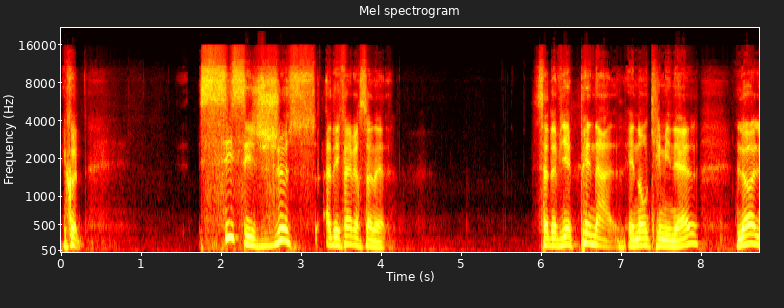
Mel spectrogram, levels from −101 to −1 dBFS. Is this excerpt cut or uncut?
uncut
